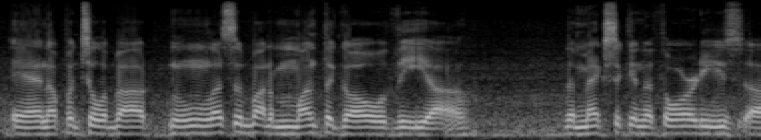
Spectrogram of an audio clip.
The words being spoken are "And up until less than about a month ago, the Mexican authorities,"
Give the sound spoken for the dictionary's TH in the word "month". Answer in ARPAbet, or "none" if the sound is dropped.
TH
